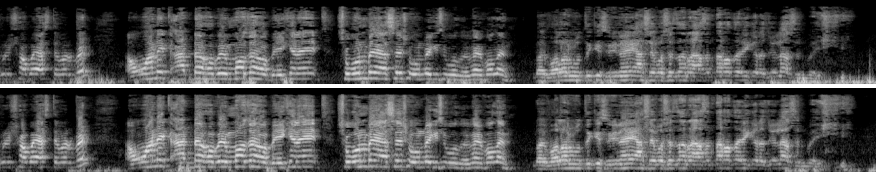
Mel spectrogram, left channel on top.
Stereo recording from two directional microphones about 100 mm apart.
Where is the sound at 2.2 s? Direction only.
40° left (ahead or behind).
